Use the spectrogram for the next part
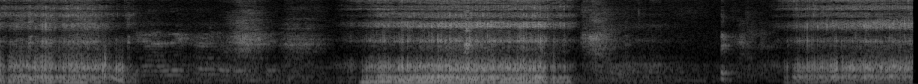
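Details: Man snoring: loud, rough, low-pitched snores alternating with quieter breathing, roughly one every few seconds, in a small room.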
